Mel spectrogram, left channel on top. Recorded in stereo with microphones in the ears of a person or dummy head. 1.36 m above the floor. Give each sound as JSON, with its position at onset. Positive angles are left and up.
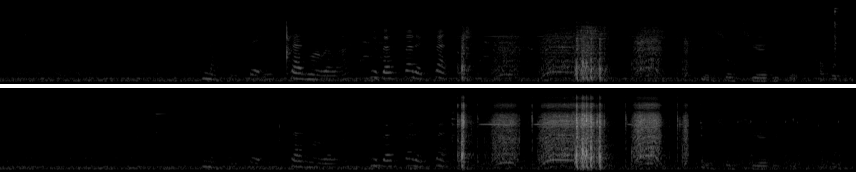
{"t": 2.0, "sound": "a woman speaking", "side_deg": 40, "distance_m": 1.7}
{"t": 4.6, "sound": "a drill", "side_deg": -70, "distance_m": 0.5}
{"t": 7.0, "sound": "a man speaking", "side_deg": 30, "distance_m": 1.4}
